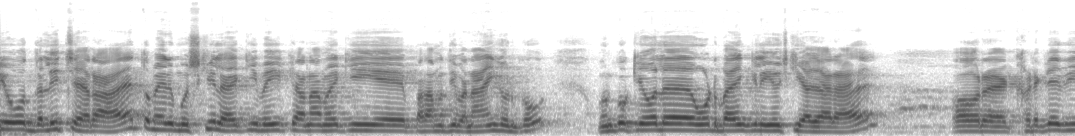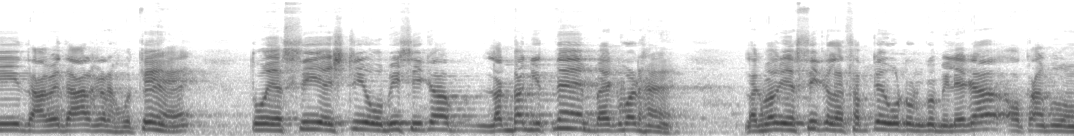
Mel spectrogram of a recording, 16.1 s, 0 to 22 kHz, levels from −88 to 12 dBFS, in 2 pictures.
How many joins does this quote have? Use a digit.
0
